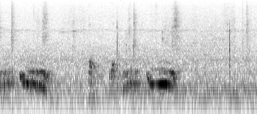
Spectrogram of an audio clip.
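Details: A dry pigeon coos to threaten a wet pigeon that cannot fly after bathing, puffing itself up. Low, rolling coo phrases come in three short bursts, with faint clicks between them.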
